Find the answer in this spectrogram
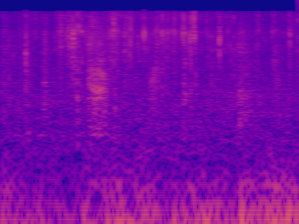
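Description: Soft rustling and handling noises from a plastic-film-wrapped steel wheel being held and turned, with a few small crinkles, over a steady low workshop rumble.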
